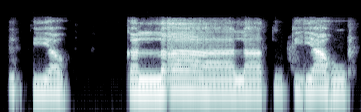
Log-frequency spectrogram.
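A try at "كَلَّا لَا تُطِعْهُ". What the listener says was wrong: তুতিয়া নয়, তুতি'হু, তাজের তাপেশ তু, ত আইনজের তি হয়, তুতি হয়। হা, হাপেশ হু,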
